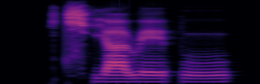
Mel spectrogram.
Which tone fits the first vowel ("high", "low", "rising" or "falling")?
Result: high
